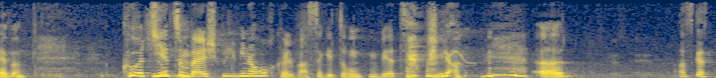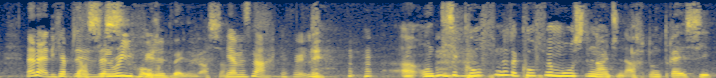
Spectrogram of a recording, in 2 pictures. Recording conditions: live audience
